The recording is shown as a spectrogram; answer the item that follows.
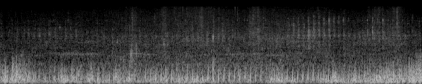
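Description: Boat engine running steadily with a rapid even pulse, over the rush of water against the hull and wind on the microphone.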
